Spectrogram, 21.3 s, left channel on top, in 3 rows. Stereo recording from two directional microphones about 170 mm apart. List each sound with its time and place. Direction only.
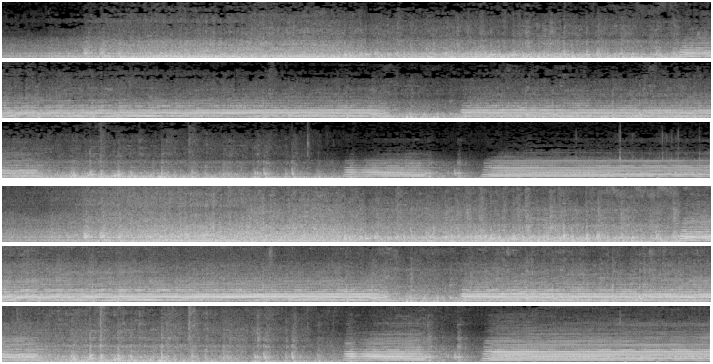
0.8 s vehicle: 15° left (ahead or behind)
4.3 s train: 15° left (ahead or behind)
4.7 s train: 25° left (ahead or behind)
6.7 s train: 15° left (ahead or behind)
17.6 s train: 20° left (ahead or behind)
